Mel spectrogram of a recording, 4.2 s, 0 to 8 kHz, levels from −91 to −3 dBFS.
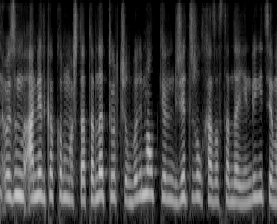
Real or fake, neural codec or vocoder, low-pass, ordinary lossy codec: fake; codec, 16 kHz, 0.7 kbps, FocalCodec; none; none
